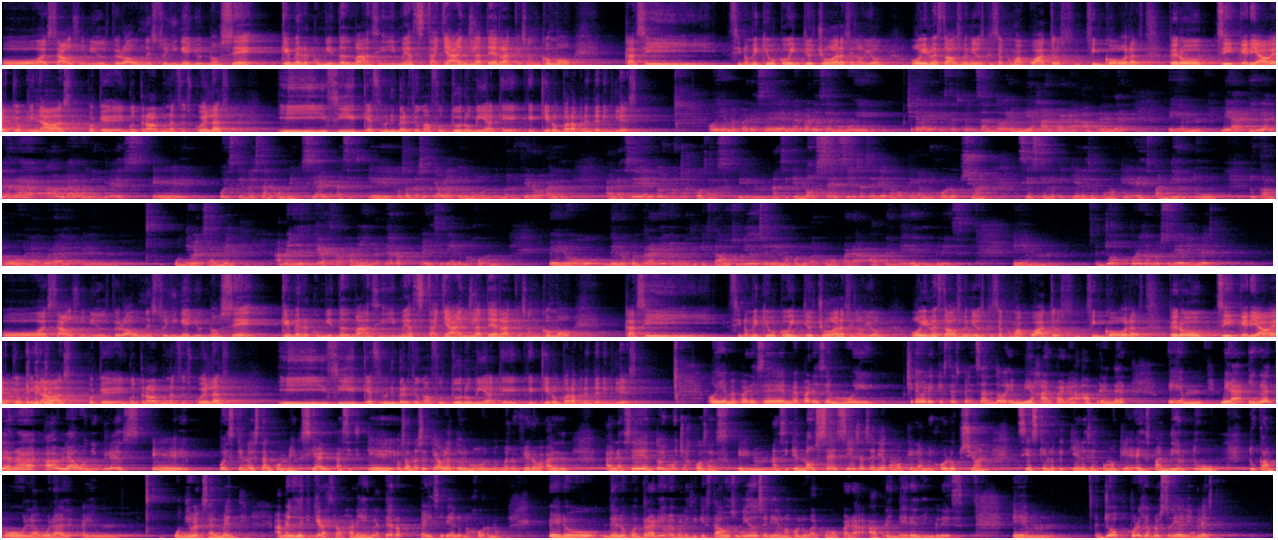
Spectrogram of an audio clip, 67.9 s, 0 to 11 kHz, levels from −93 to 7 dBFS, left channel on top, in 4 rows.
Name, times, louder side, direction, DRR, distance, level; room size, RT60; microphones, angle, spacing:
voice 1, 0.0-3.4 3.7-7.9 8.3-9.5 9.7-17.8 18.1-20.0 20.7-25.4, equal, 5° left, 7 dB, 0.4 m, -21 dB
voice 2, 17.3-17.7 25.9-28.6 29.0-35.7 36.0-36.5 36.9-52.6 53.3-58.0 58.2-65.0 65.5-67.1, right 6 dB, 80° right, 8 dB, 0.4 m, -23 dB
sound 1, 37.0-52.7, right 7 dB, 30° right, 1.4 m, -34 dB
25.5 x 10.0 x 2.5 m, 2.1 s
head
